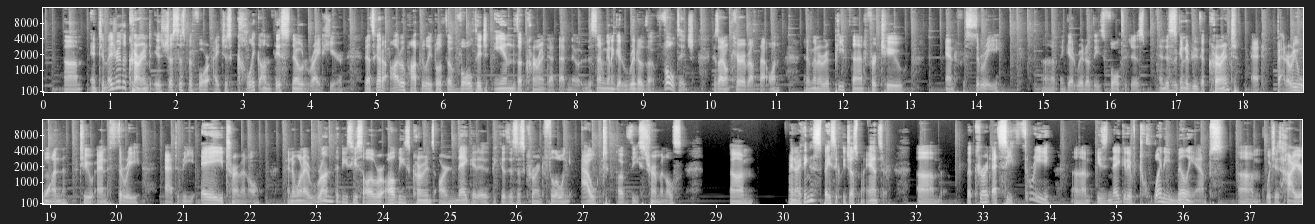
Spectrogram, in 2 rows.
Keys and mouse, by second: 4.3 click, 11.7 click, 13.4 click.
